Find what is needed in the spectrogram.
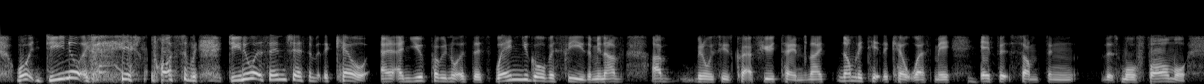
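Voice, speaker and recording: Speaking at a very fast pace with a Scottish accent, a man uses a fairly high pitch and very wide pitch swings. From Scotland. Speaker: royal butler and etiquette expert. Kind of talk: radio interview. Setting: phone call.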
